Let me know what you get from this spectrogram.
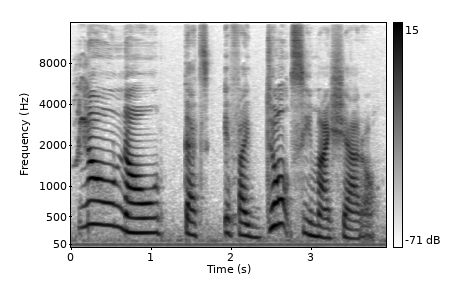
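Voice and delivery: high, loud no no; boy catching his mix-up; catching a mistake. A narrator's reading. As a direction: correct yourself in alarm. Boy corrects himself.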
